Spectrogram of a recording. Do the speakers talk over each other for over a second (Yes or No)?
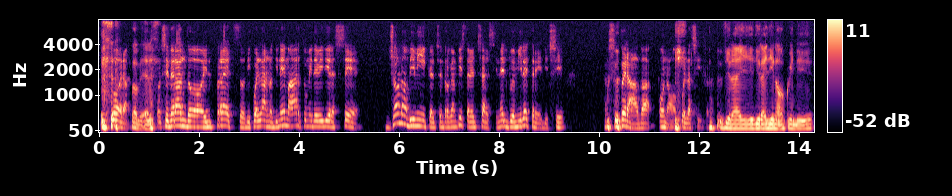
No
